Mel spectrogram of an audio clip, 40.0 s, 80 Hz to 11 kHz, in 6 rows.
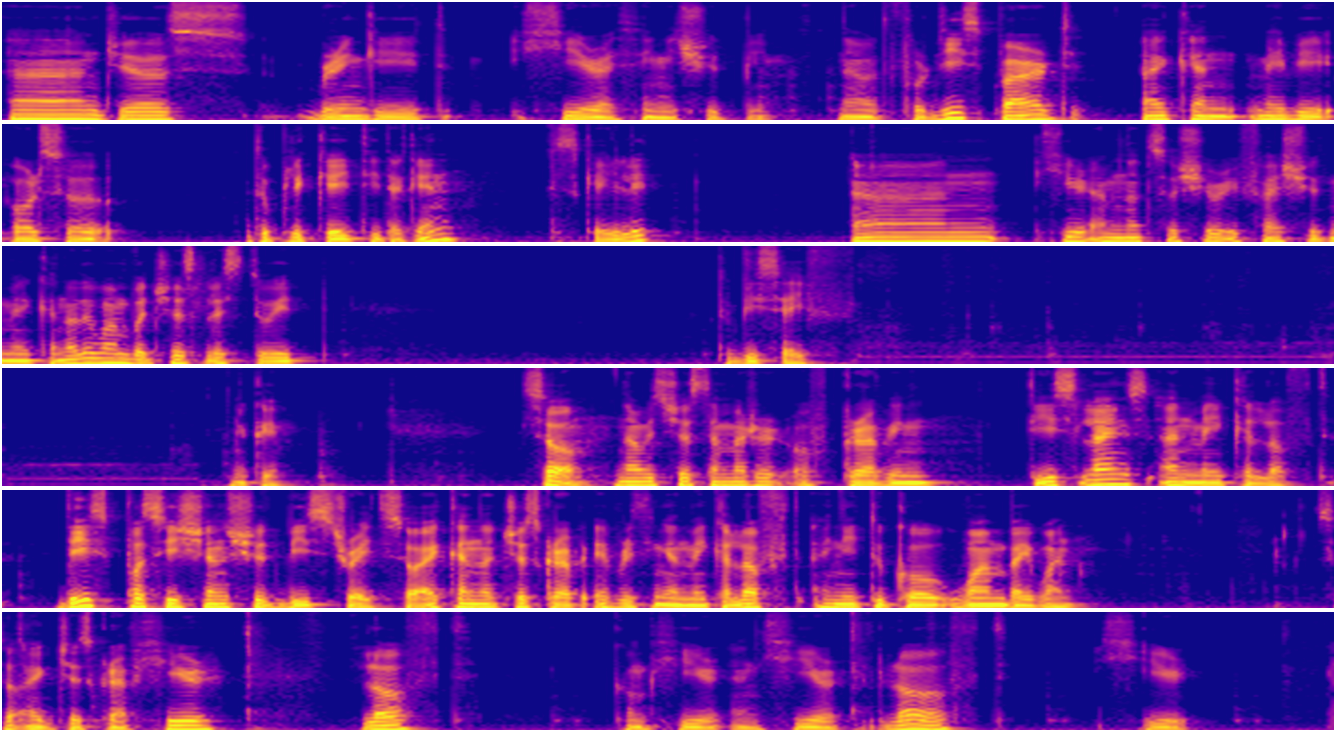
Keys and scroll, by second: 8.6 shift+d, 9.4 s, 14.2 shift+d, 17.0-17.4 typing, 18.1 Escape, 18.5 s, 19.9-21.1 typing, 34.5 l, 37.5 l.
